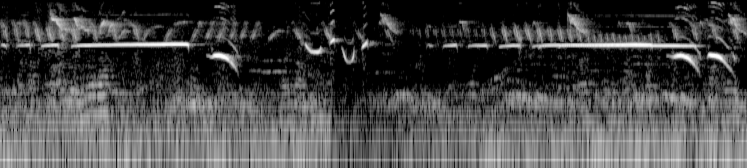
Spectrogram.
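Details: Common iora song used as a lure for birds slow to sing: drawn-out, level high whistles lasting up to two seconds, each ending in a quick falling slur, mixed with rapid, thin, twittering notes above.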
